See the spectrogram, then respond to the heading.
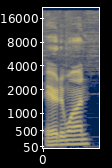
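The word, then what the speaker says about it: Erdoğan: And when we weren't sure how to pronounce it, and our video producer ninja Casey said, "Oh, Erdogan, fascist."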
